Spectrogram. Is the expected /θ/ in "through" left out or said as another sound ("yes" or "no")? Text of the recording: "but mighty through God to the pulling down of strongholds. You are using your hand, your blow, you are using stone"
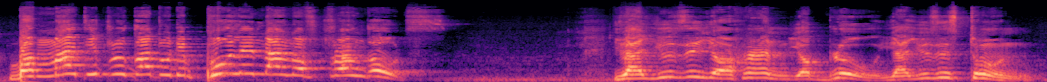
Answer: yes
